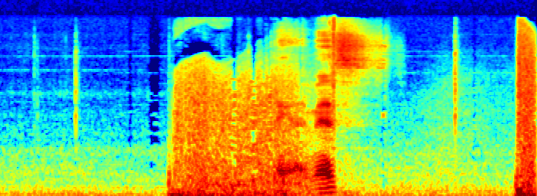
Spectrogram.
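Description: A gunshot rings out.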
